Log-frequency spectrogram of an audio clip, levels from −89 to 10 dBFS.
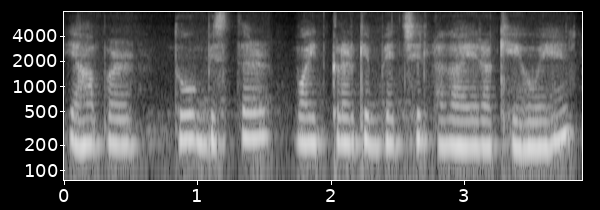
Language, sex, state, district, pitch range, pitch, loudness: Hindi, female, Arunachal Pradesh, Papum Pare, 205-230 Hz, 215 Hz, -15 LUFS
